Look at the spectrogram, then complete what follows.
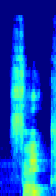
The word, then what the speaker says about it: folk: the p is silent two words follow this pattern with a long o and a silent L folk and yoke and two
